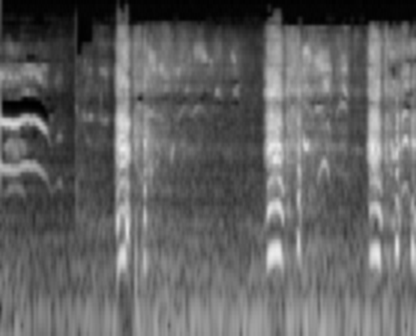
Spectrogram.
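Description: A person's high-pitched voice: a wavering drawn-out tone at the start, then short loud outbursts, each a few quick rising-and-falling notes.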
